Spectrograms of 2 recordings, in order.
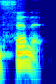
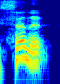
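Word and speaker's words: Sinnott: biggest hits was Ben Senate you know that was one and I was pronouncing it senat because it looks like senat but it's actually Senate and that he was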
